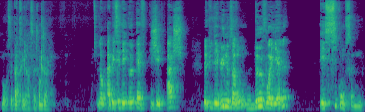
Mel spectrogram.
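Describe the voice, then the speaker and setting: Working through a math exam correction as a tutor, a man thinks aloud, repeats words, and tosses in casual asides. His voice is a little high for a man yet mellow and soft-edged, with lively intonation at a normal speed, in a room full of echo.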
